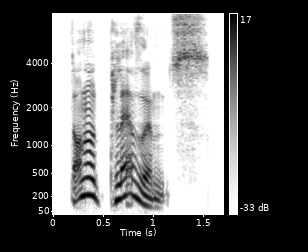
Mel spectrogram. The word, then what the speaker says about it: Pleasence: Donald Pleasence, ich glaube, so spricht man ihn aus, oder? – Ich glaube schon, ja.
